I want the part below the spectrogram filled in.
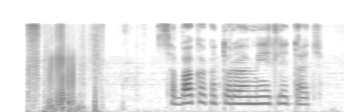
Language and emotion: Russian, neutral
